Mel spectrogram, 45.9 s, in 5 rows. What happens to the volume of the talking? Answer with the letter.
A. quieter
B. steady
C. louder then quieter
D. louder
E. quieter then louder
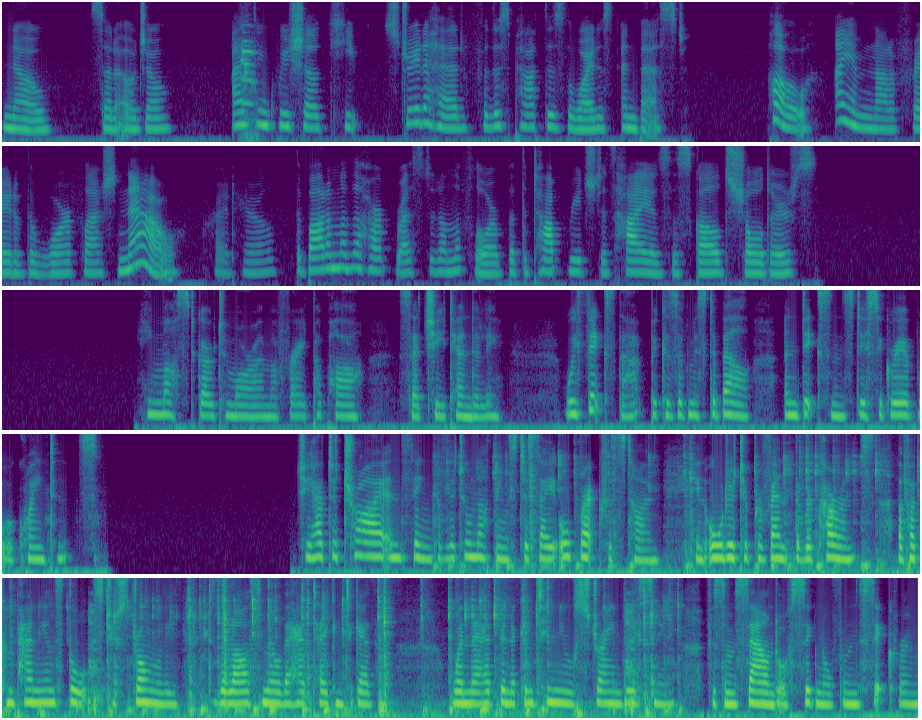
D.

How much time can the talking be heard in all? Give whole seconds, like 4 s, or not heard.
41 s.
